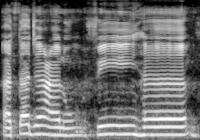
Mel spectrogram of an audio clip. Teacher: جیم جب ساکن ہو تو قلقلہ ہوگا تو قلقلہ کریں گے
